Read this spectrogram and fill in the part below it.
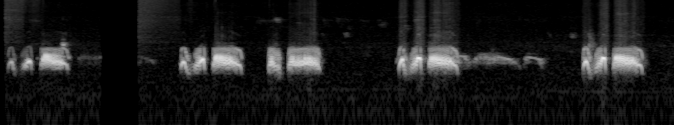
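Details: Spotted dove used as a decoy bird, in the voice style called 'thổ sấm', giving its calling coo: four low, hoarse phrases, each two short notes then a longer rolling note, with pauses of about one to two seconds.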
